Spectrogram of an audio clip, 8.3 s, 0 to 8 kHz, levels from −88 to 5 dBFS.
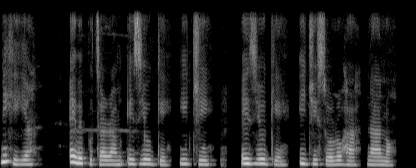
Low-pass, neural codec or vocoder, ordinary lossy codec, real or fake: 7.2 kHz; none; none; real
